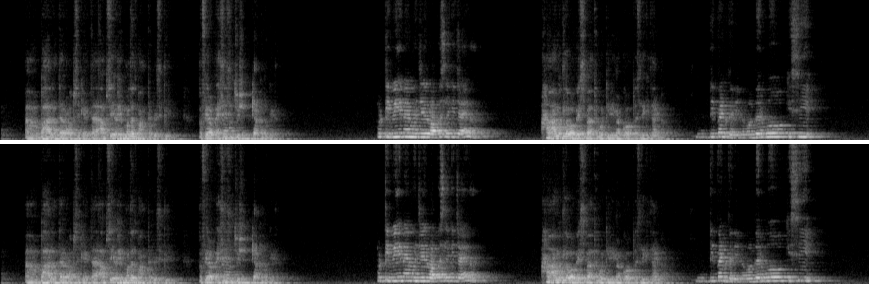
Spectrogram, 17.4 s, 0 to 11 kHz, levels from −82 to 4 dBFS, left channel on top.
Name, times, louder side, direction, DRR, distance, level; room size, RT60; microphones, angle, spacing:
voice 1, 0.5-3.5 4.0-5.6 10.8-13.3, equal, 15° left, -4 dB, 2.4 m, -21 dB
voice 2, 4.4-4.8 7.5-9.6 13.9-16.2, left 2 dB, 35° right, -1 dB, 4.3 m, -22 dB
27.0 x 14.5 x 2.6 m, 1.2 s
head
